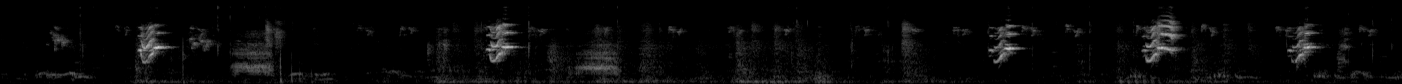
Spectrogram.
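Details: Sun conures, a breeding pair with three chicks eating sunflower seeds, give loud, harsh, shrill screeches in short bursts every few seconds.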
